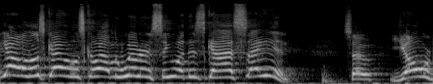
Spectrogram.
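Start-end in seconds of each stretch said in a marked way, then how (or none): 0.0-2.9 much higher, excited mock crowd voice; hyped-up townsfolk urging each other on; eager crowd. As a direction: play the fans rushing out to see him. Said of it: "You were like".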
